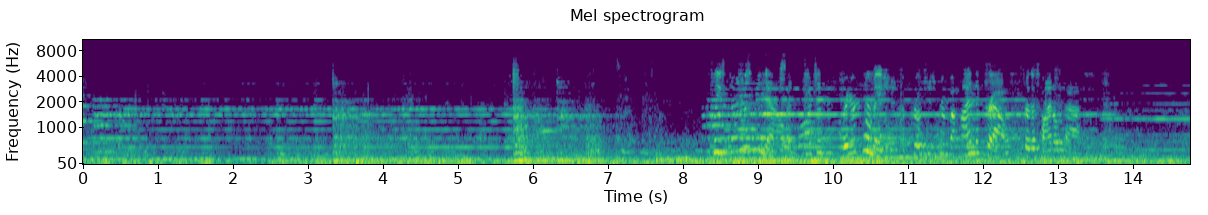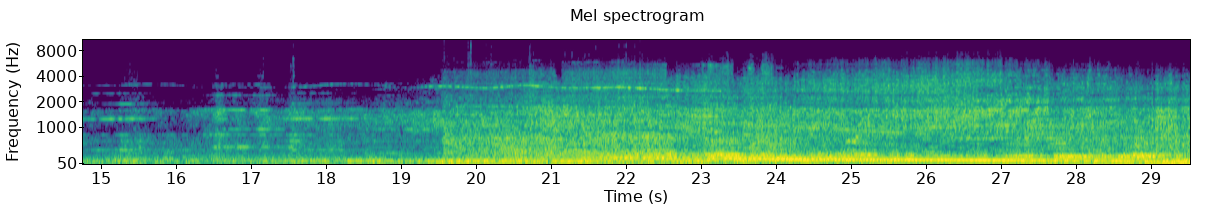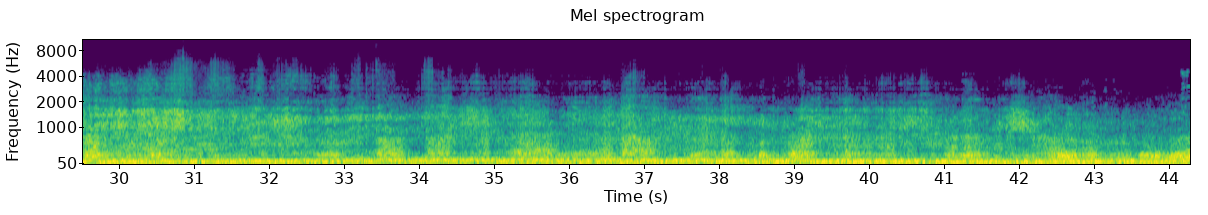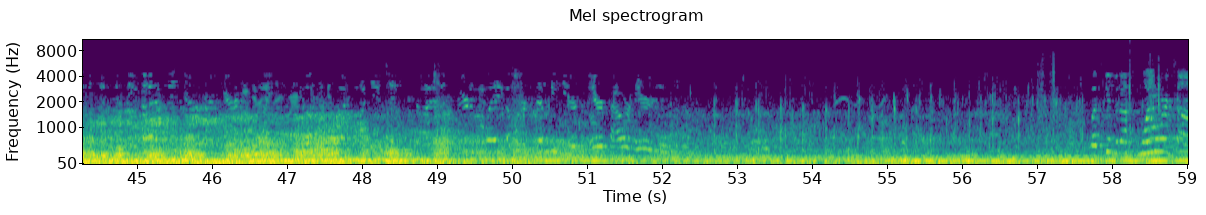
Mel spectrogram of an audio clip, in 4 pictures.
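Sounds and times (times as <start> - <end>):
jet engine flying low: 0.0 - 59.0.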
